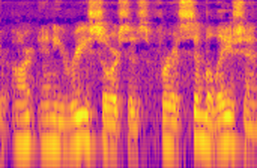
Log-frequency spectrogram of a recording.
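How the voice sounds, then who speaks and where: Using a put-on character voice, a man talks at a fairly quick pace and a fairly high pitch. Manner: strained, robotic.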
